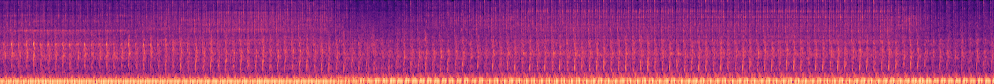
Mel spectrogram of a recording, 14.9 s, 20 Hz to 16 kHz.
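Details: 1981 Yamaha XS 400 2A2 café racer engine at steady idle: heavy thumping knock about three times a second with a clattery rattle on top; source of the knocking undetermined.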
